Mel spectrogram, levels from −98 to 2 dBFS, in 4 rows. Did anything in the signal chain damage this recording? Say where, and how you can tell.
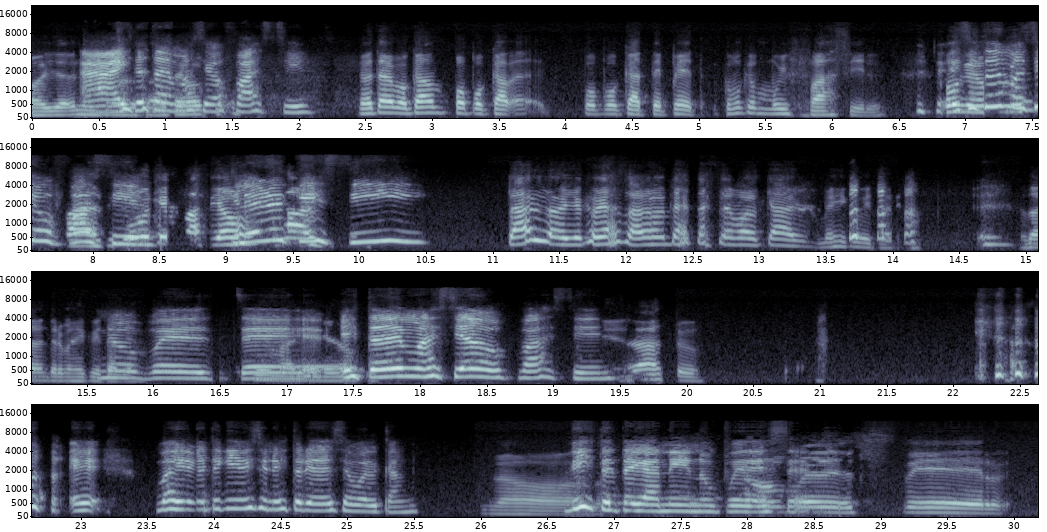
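Yes. The speech dips and chops in five places: 0.88 to 2.45 s, 7.29 to 10.1 s, 14.06 to 19.67 s, 22.7 to 23.15 s and 27.96 to 28.81 s. The pieces add up to well under a second per stretch, and the deepest cut grows from about 10 dB to about 30 dB near 23 s. This is likely speech suppressed in double talk during call processing: the echo canceller heard both ends at once and turned the talker down with the echo.

A faint delayed copy of the speech comes back at 1.47 to 2.17 s, then in short scraps at 8.49 s and 17.1 s. It trails the original by about 364 ms, then 376 ms, and rises from about 35 dB below the speech to about 15 dB below it. That points to a likely echo leak at the far end's loudspeaker phone: its canceller let part of the microphone pickup through, and the call sent it back.

At 25.59 to 25.87 s the background noise sinks by about 6 dB for roughly 300 ms, then returns. 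This is background gated by the echo canceller in call processing: while the loudspeaker was playing, the canceller clamped the microphone down, taking the room sound with it, and released it once playback stopped.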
